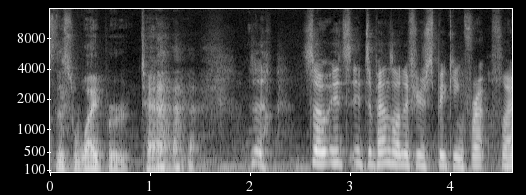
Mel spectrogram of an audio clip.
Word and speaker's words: Ypres: So it's Ypres in French, Ypres, or Yper, Ieper, if you're Flemish. And the British just call it Wiper.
